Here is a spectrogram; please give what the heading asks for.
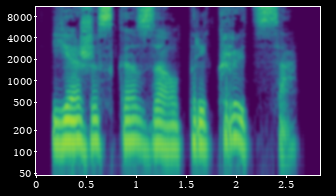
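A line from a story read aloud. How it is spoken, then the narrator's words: Irritated demon hissing. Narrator (Russian): Раздраженно прошипел демон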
